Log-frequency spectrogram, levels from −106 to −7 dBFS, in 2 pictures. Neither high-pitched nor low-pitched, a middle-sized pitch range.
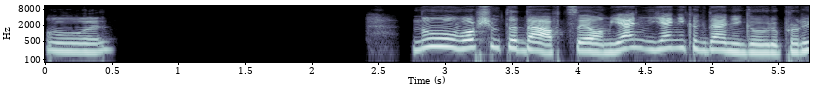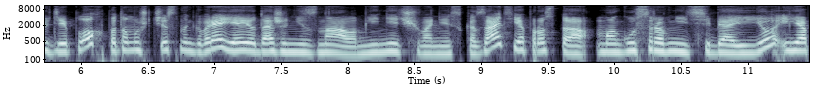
No: high, 210 Hz; average, 3.6 semitones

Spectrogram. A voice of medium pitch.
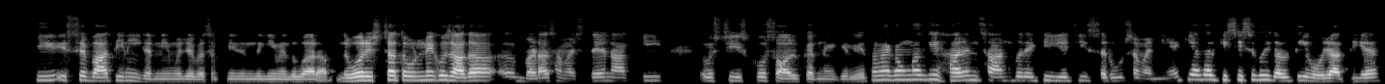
Yes: medium, 170 Hz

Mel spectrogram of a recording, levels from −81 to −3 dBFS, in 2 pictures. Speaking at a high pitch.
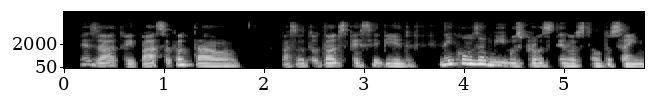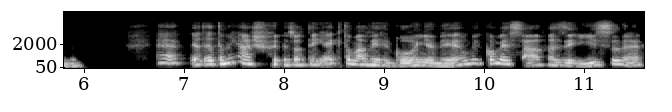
No: low, 135 Hz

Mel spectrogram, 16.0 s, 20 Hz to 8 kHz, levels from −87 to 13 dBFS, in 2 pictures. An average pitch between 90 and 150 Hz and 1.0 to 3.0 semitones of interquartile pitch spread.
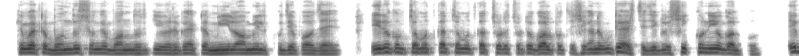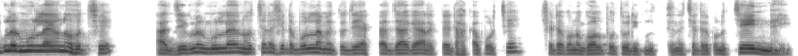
No: medium, 140 Hz; average, 3.9 semitones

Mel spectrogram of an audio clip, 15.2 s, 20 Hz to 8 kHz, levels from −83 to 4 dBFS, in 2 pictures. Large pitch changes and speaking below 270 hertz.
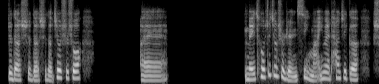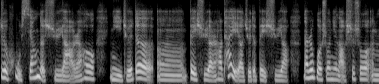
Yes: wide, 6.1 semitones; high, 190 Hz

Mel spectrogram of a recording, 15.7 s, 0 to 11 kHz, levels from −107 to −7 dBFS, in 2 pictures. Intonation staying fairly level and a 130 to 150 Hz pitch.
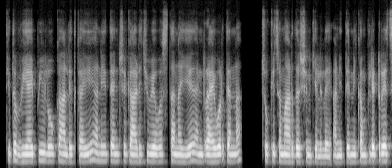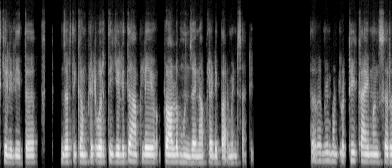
Yes: narrow, 1.2 semitones; medium, 140 Hz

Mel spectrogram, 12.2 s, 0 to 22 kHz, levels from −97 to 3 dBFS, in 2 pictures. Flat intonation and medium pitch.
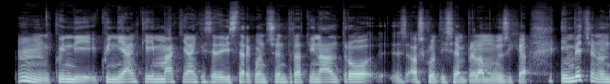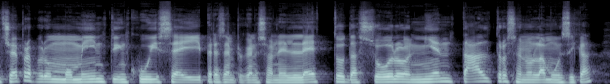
No: narrow, 2.2 semitones; low, 120 Hz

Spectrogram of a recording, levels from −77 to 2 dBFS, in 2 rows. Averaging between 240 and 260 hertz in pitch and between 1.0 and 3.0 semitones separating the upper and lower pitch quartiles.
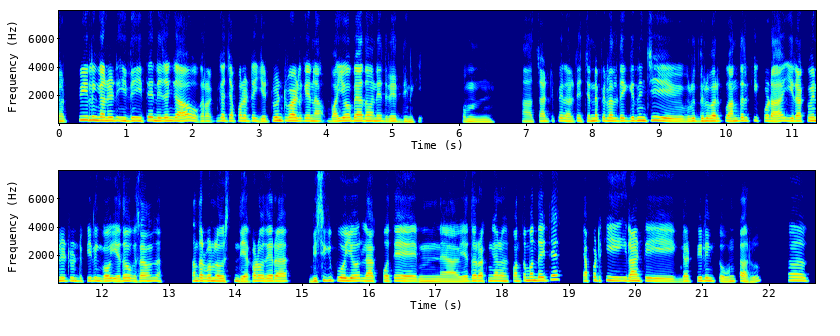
No: high, 190 Hz; narrow, 2.6 semitones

